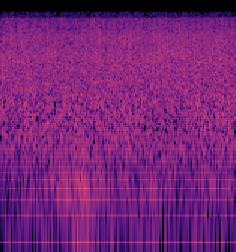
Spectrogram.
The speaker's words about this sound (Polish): Pozwól, żeby twój umysł w pełni się pogrążył w dźwiękach deszczu, które docierają do ciebie.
